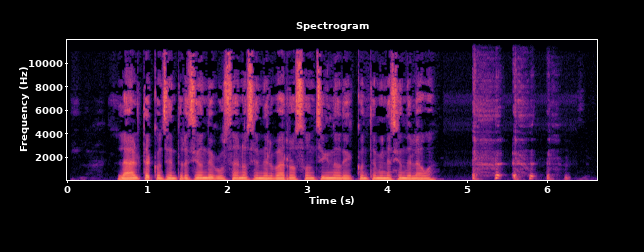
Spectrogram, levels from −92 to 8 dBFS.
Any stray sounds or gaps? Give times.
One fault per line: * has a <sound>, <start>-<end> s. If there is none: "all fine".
* has a cough, 5.0-6.3 s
